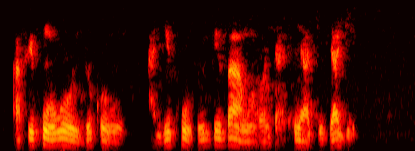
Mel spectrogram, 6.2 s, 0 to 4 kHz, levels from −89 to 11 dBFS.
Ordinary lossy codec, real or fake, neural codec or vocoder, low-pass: none; real; none; 3.6 kHz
